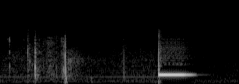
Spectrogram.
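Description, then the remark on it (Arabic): A phone line clicks and crackles over a faint steady hum, then a loud telephone busy tone sounds once, briefly, as a caller's phone call into a lesson cuts off. “انقطع الاتصال ايضا، كأن التليفون يريدنا ان نكمل درسنا اليوم ان شاء الله تعالى.”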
